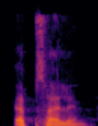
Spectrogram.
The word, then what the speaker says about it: epsilon: ठीक है, इसको कैसे प्रोनाउंस किया जाता है देखो, इसको रीड करना सीखो। इसको हम EPSILON, एप्सिलॉन।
